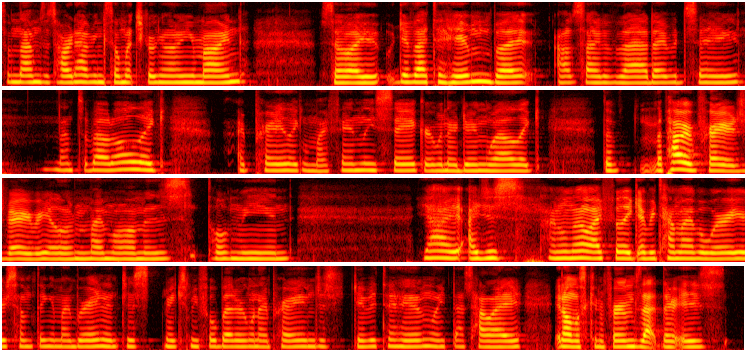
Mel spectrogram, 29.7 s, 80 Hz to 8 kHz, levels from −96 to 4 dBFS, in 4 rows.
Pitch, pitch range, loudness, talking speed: 215 Hz, 210-225 Hz, -29 LUFS, 205 wpm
